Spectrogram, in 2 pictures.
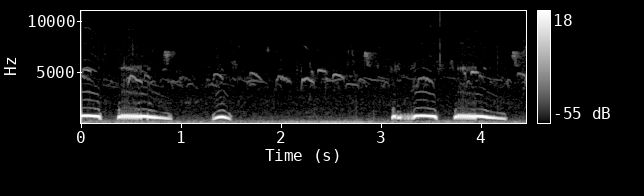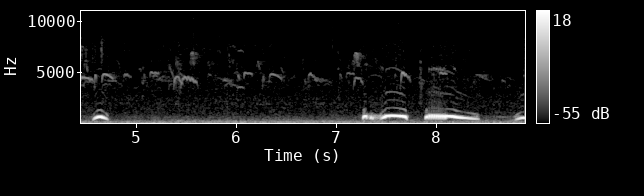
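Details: Spotted dove lure bird in the banggo bocor song style, meant to set other doves calling: three hoarse cooing phrases roughly every four seconds, each of short, drawn-out falling and clipped notes, with faint low rumble between.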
